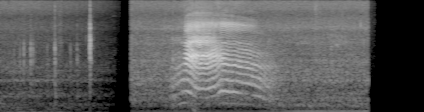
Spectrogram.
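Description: A domestic cat gives one meow about a second long, its pitch wavering up and down before falling away.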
